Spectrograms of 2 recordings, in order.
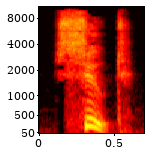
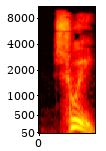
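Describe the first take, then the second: First: It has no glide and an 'oo' vowel. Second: It has a w-glide and an 'ee' vowel. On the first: The speaker calls it right. "Olvídate la I. Que desaparezca" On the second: The speaker calls it wrong. "Lo que me desconcierta es cómo lo pronunciáis"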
